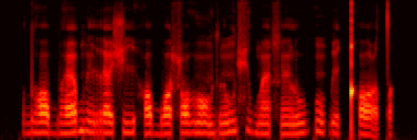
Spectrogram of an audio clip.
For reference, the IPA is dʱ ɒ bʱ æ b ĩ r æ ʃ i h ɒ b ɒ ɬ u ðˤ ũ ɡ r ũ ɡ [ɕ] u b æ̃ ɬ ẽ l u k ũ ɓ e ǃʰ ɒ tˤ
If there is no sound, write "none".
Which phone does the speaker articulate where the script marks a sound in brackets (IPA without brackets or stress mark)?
ɕ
